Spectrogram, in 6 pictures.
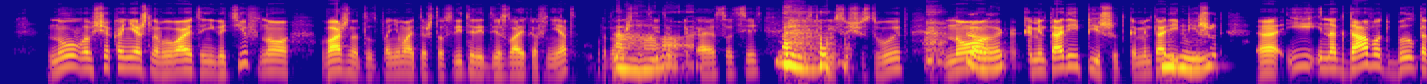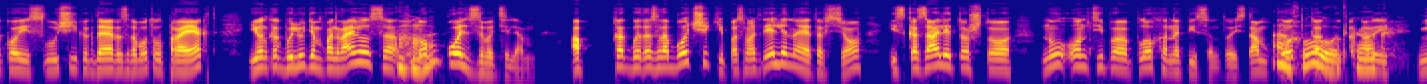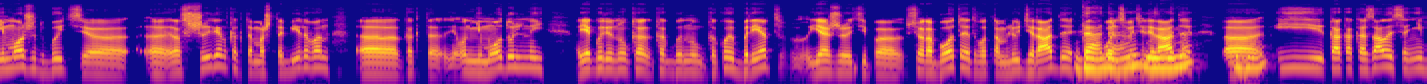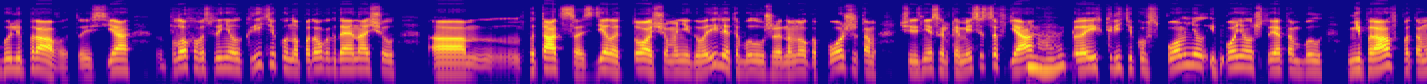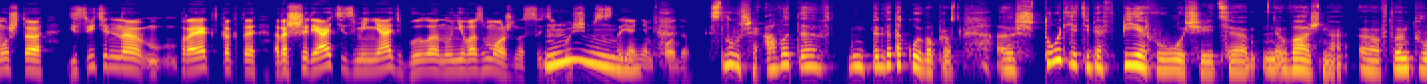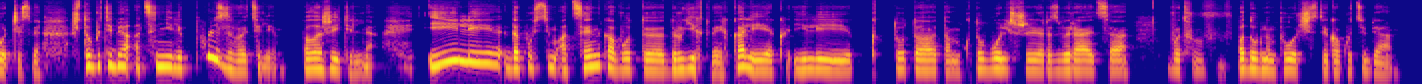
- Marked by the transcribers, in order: tapping; laugh; other background noise
- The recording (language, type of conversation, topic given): Russian, podcast, Как социальные сети влияют на твой творческий процесс?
